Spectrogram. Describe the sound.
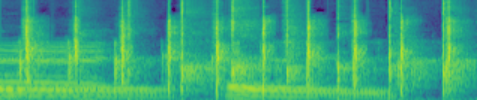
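Sharp hand claps in a quick, slightly uneven rhythm, about a dozen in two seconds, like a small round of applause, with a sustained voice sounding loudly underneath.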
